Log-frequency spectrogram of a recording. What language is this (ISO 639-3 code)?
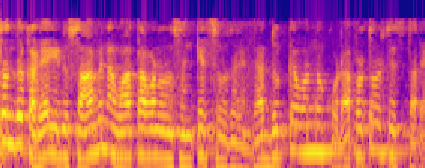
kan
